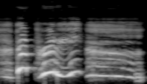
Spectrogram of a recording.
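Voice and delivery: high, slow outraged scream; wailing shriek, pitched high. A narrator's reading. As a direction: scream it in disbelief. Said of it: "screamed Victoria".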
